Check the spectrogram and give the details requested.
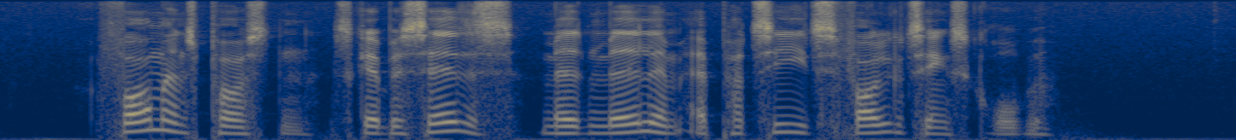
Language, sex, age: Danish, male, 24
